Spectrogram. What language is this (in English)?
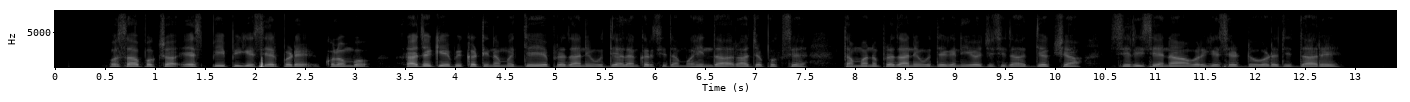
Kannada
